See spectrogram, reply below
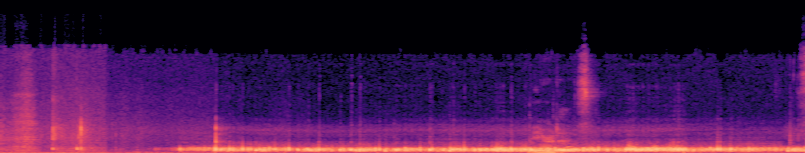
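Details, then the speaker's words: Normal fetal heartbeat on Doppler during a rural midwife's antenatal check, baby head down: after a brief search, a fast, rhythmic whooshing heartbeat with constant fetal movements. "Sounds good. Yeah. Right. Always nice to hear that, isn't it? What with the heartbeat and all the nice constant movements. It's always really reassuring, isn't it?"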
